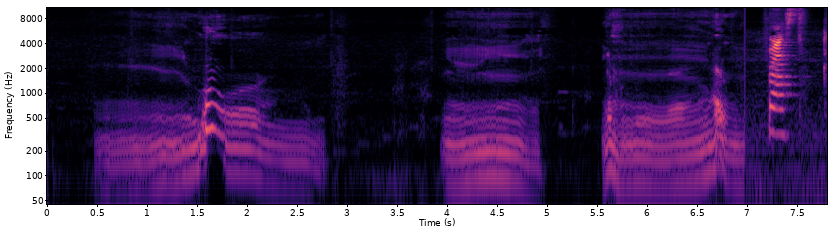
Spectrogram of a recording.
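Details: Pet Samoyed howling at home in three long, drawn-out bursts, each a wavering tone that swoops and slowly falls, with people talking briefly between them.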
